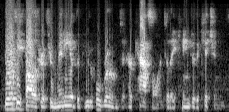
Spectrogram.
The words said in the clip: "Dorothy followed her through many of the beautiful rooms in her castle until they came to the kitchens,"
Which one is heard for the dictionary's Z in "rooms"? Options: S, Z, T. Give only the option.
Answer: Z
